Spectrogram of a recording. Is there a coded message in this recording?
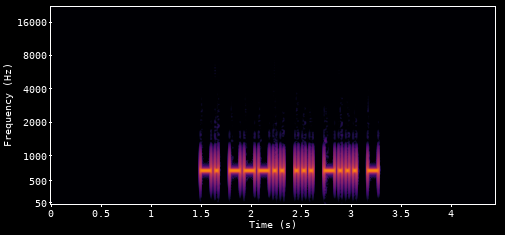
Yes: Morse code from 1.5 to 3.3 s, heard as a keyed tone, about 32 wpm, 700 Hz. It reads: N8SBT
